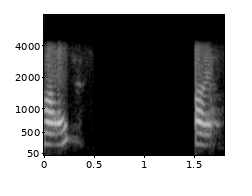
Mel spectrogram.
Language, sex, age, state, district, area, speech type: Assamese, female, 18-30, Assam, Sonitpur, rural, conversation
